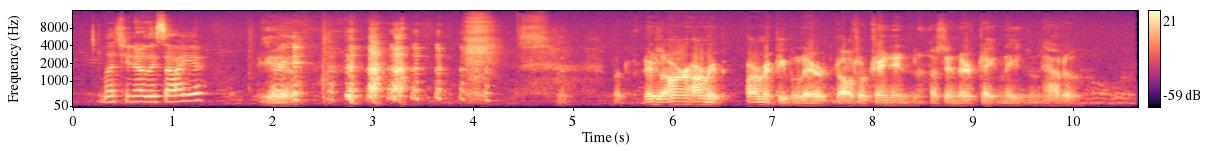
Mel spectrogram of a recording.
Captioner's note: laughter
